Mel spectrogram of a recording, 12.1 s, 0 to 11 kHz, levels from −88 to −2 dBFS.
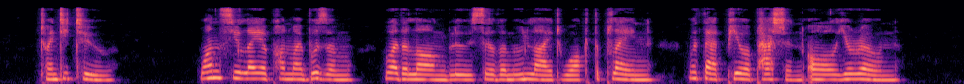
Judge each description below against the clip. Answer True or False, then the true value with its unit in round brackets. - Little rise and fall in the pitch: True (2.3 semitones)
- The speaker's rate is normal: False (115 wpm)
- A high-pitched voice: True (195 Hz)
